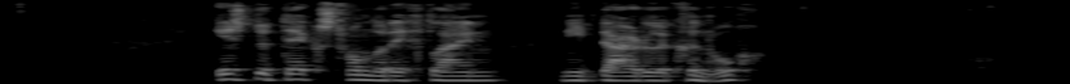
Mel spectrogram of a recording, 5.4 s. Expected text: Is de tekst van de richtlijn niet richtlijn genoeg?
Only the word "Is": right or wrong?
right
